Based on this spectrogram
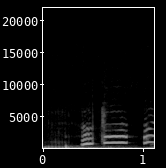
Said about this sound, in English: Oh, Jesus, got a I got some fright. The cat. Oh, we've got one of the cats in question.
